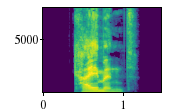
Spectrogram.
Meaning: present participle of keimen
- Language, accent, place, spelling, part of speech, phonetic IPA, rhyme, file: German, Germany, Berlin, keimend, verb, [ˈkaɪ̯mənt], -aɪ̯mənt, De-keimend.ogg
